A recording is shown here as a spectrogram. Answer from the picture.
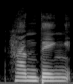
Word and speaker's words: handing: sometimes known informally as handing in your notice again the H is pronounced and the a is very open ah handing okay to employees were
